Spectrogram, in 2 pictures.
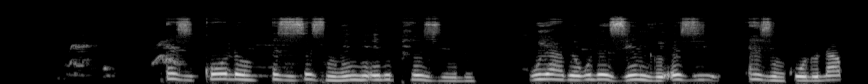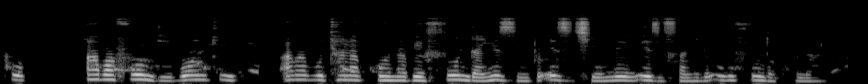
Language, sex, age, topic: North Ndebele, male, 36-49, education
